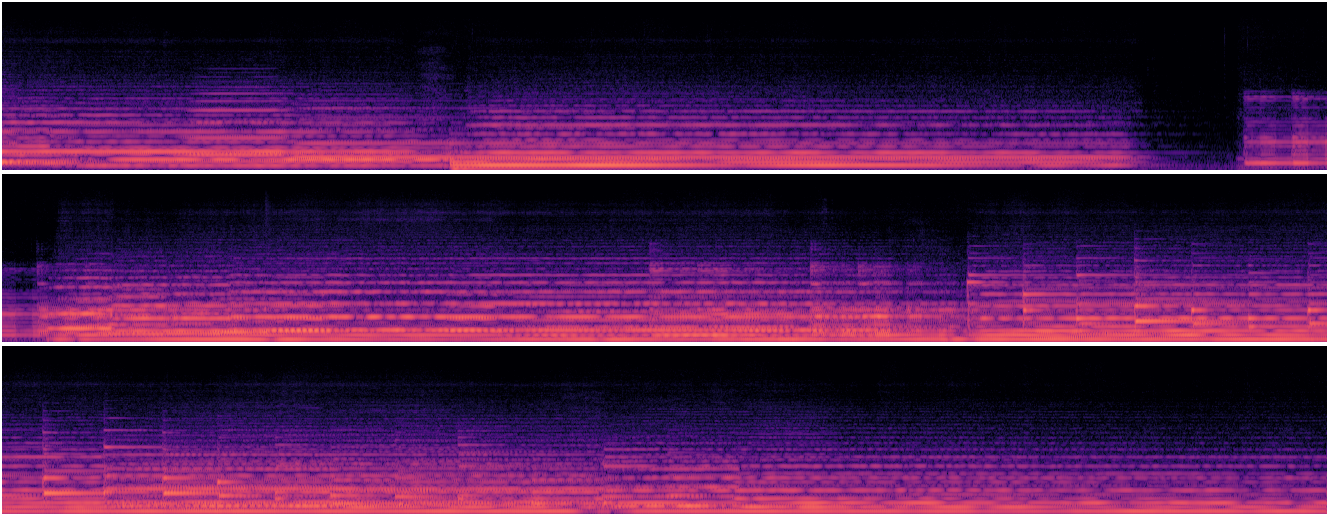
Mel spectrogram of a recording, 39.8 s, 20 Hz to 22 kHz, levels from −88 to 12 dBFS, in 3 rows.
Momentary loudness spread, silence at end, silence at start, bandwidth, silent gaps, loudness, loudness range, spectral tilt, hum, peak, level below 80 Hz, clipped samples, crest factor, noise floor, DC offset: 8 LU; 0 s; 0 s; 5 kHz; none; -24 LUFS; 6 LU; -10 dB/octave; none; -8 dBFS; -48 dBFS; under 0.1%; 14 dB; -62 dBFS; under 0.1%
